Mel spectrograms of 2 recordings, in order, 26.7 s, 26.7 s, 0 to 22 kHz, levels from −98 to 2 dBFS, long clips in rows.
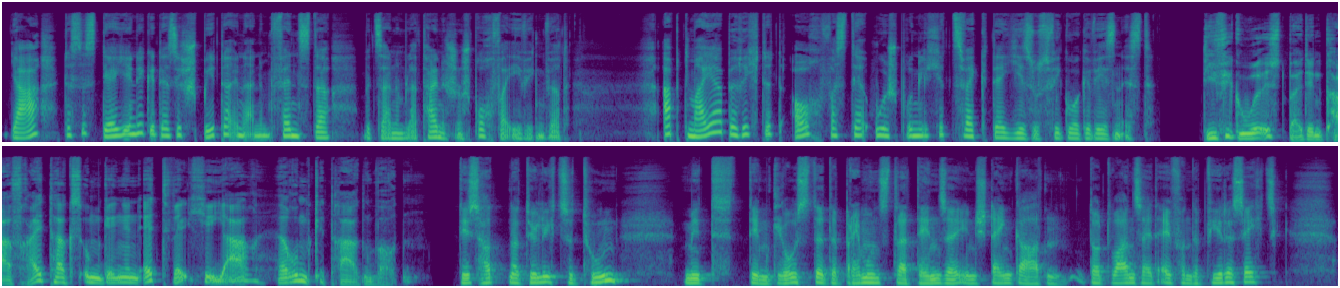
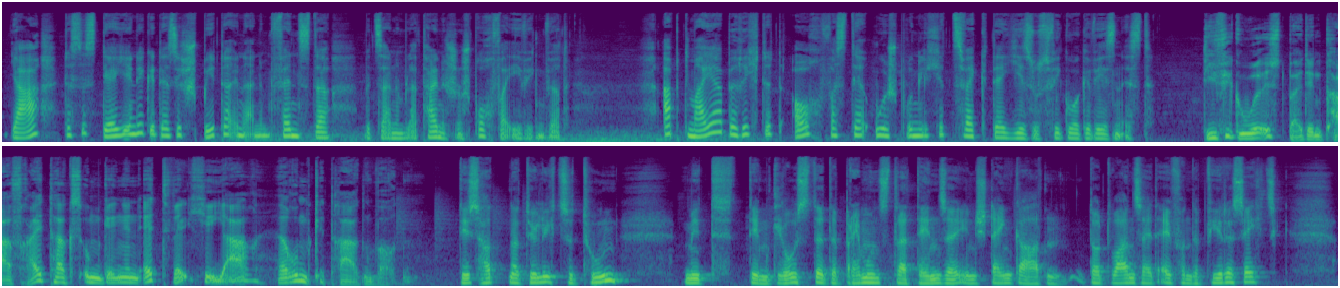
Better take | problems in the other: first | rain or running water; faint; throughout; 30 dB below the speech

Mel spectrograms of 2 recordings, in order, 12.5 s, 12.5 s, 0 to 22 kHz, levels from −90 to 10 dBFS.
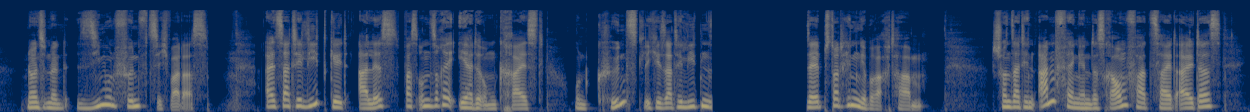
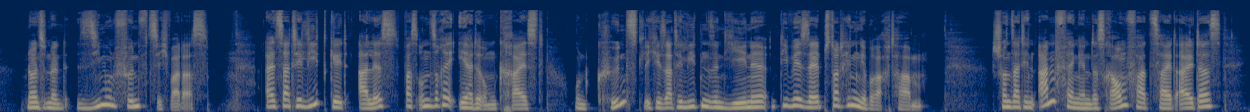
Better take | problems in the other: second | audio cutting out; at 7 s for 1 s

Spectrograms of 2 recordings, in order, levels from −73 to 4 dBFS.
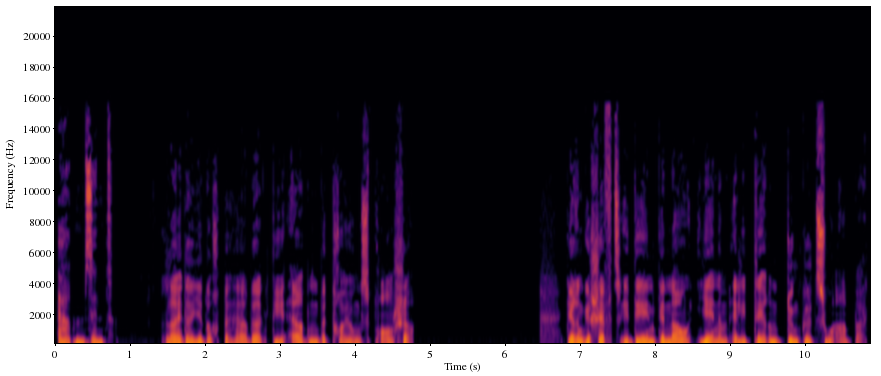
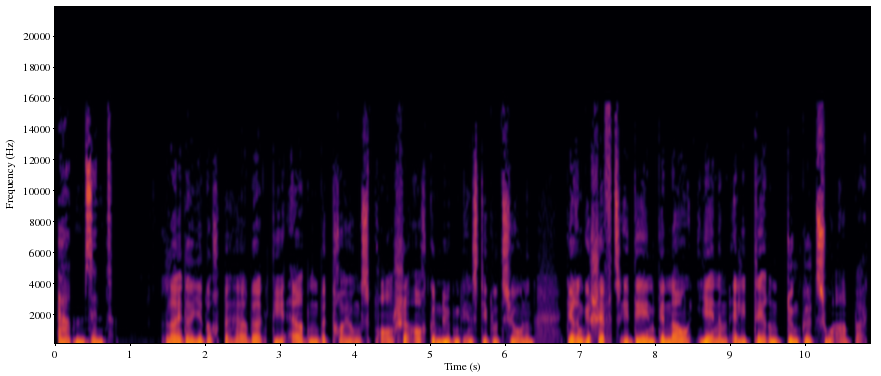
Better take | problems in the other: second | audio cutting out; at 5 s for 1.5 s

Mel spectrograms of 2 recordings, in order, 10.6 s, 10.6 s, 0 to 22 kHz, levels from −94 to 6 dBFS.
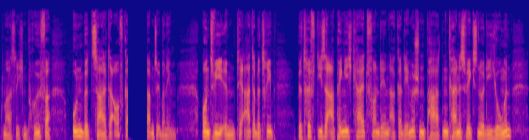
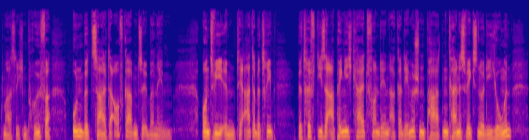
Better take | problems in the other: second | audio freezing; at 2.5 s

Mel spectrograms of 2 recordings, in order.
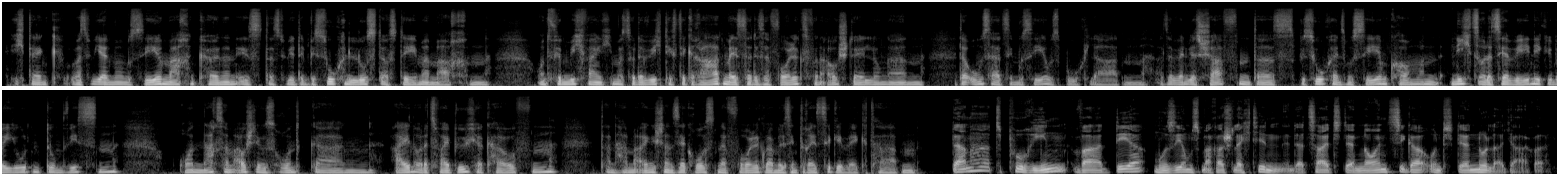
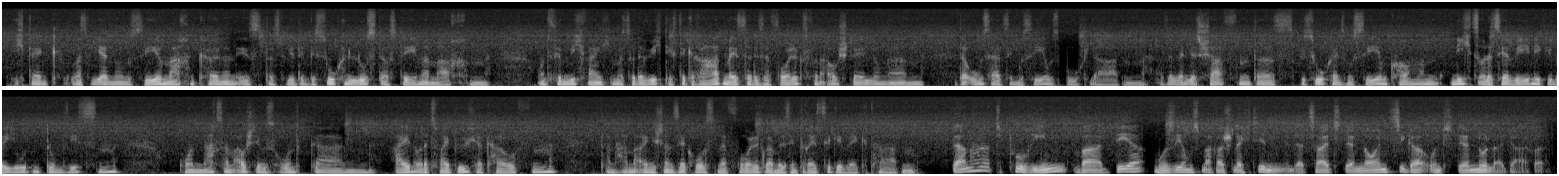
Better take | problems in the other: first | hiss; noticeable; throughout; 10 dB below the speech

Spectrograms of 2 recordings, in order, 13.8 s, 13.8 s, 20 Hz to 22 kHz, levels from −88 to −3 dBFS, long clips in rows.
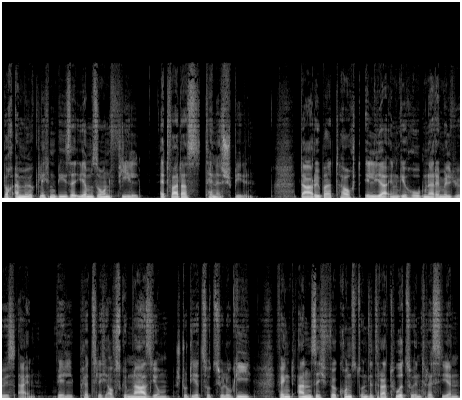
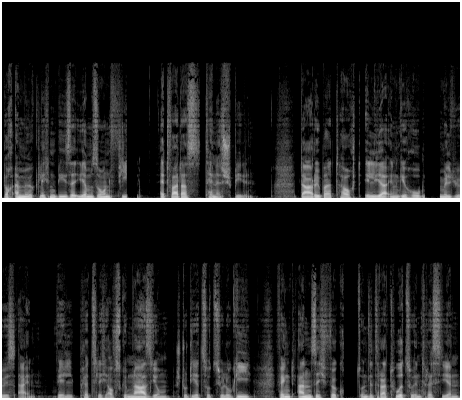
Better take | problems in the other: first | audio cutting out; at 2 s, at 6.5 s and at 12 s

